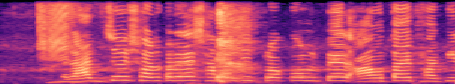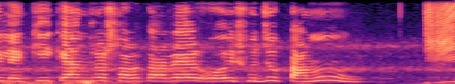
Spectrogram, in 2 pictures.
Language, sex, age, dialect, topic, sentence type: Bengali, male, 18-24, Rajbangshi, banking, question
